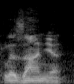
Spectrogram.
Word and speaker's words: lasagna: real G's move in silence like lasagna. Lil Wayne. – Lasagna's silent? Is it? – There's a silent G in lasagna.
